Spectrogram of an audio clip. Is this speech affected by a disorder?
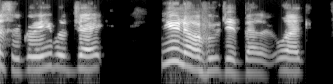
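Yes: cerebral palsy.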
